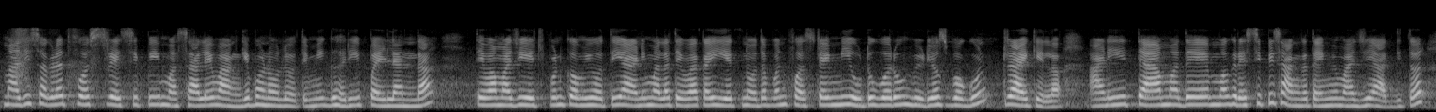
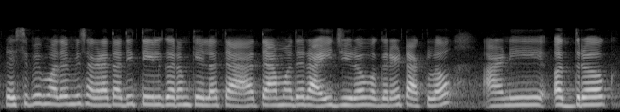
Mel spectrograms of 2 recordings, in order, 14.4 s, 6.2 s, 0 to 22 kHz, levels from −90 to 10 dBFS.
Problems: background sounds at intervals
